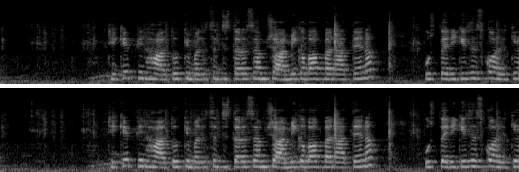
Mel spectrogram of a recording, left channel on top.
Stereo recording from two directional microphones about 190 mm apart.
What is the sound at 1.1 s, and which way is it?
A woman's voice, 20° right (ahead or behind).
